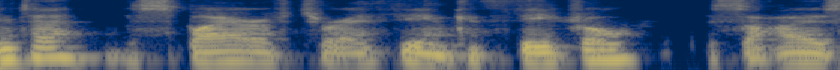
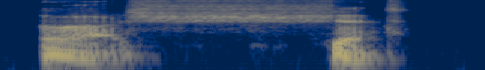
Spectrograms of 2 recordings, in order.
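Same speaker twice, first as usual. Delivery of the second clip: muttered, quieter, lower pitch; 5 semitones lower, 7 dB quieter than usual. Narrating a scene to players, voicing Paladimir muttering under his breath. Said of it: "hear him under his breath".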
